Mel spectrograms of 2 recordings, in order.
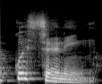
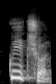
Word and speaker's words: question: কাউকে প্রশ্ন করছেন, ইউ আর কোয়েশ্চেনিং। নট কোয়েকশন, it will be কোয়েশ্চেন।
